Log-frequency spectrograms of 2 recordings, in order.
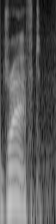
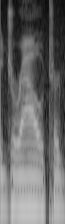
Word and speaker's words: draught: It's spelled D-R-A-U-G-H-T. And I hear people hem and haw trying to say drought. It's just draft, people. It's just draft. Pretend it's an F. It's just the English version.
